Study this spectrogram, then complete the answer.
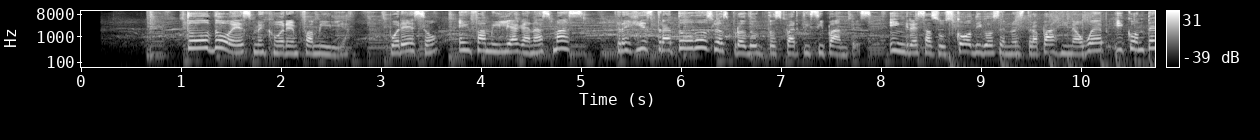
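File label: Latin American Spanish Commercial; voice demos; GoLocalise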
